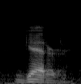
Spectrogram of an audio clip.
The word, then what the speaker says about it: Gettr: Okay, so the website is called Getter, and that is spelled G-E-T-T-R, Getter.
